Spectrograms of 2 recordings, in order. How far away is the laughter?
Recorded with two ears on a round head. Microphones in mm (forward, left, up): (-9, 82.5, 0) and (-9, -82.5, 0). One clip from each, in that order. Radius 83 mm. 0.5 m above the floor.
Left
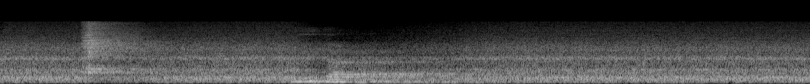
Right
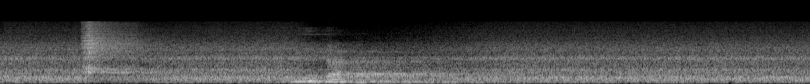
About 4.5 m.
